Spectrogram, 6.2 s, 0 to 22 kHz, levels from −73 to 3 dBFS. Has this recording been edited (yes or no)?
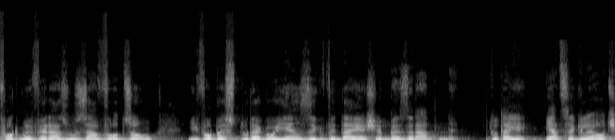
no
